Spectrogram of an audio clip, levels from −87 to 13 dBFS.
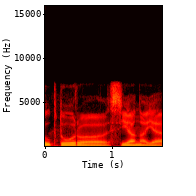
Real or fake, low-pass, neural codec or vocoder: real; 7.2 kHz; none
